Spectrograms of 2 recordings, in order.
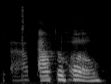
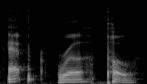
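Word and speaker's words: apropos: Appropo. It's spelled A P R O P O S, but it's pronounced app. Appropo. Appropo.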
